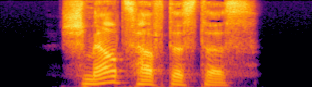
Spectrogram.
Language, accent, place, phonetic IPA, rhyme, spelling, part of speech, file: German, Germany, Berlin, [ˈʃmɛʁt͡shaftəstəs], -ɛʁt͡shaftəstəs, schmerzhaftestes, adjective, De-schmerzhaftestes.ogg
- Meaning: strong/mixed nominative/accusative neuter singular superlative degree of schmerzhaft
